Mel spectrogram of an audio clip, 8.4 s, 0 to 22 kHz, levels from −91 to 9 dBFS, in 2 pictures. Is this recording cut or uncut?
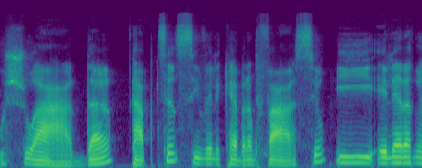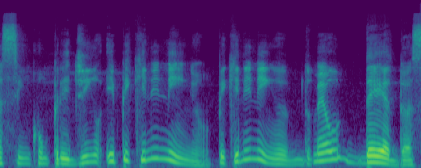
cut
